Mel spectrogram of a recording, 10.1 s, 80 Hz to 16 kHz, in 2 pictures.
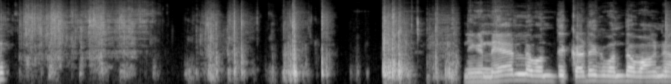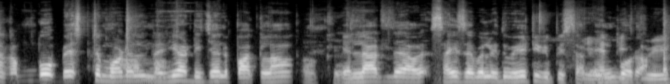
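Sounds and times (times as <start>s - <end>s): plastic film crinkling: 0.0s - 3.8s.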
